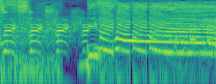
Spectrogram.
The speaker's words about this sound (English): Where the fuck is my air horns?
